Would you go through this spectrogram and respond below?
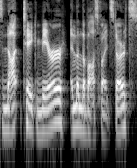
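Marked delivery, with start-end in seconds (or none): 0.1-1.3 monster cry, half-voiced and held back. Retelling a game's jump scare where a possessed Yeti attacks: imitating a possessed Yeti shouting. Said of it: "And she just shouts".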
